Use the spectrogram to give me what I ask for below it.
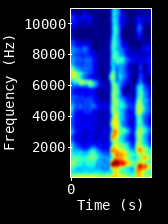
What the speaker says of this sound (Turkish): köpek sesleri duyabilirsiniz çünkü evde bir köpek var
